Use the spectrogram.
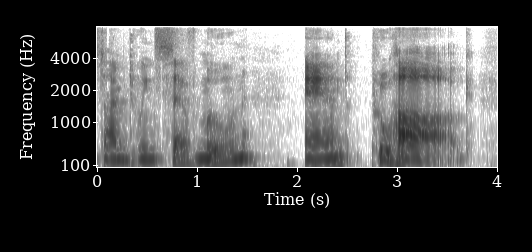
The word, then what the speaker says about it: pwhaug: between sev moon and puhog i know that's not how a lot of people pronounce his name but i pronounce it puhog so they drew the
